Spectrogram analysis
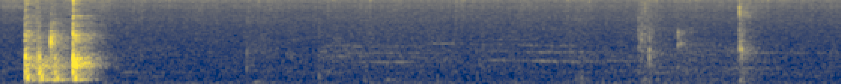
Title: Cold & sneezing 😢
